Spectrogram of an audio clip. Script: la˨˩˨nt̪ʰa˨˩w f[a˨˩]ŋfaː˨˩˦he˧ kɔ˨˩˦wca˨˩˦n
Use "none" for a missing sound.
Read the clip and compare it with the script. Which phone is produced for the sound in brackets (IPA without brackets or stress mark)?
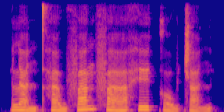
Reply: a˧˥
